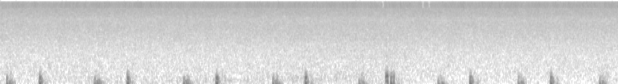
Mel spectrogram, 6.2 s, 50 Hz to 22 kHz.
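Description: Steady low heartbeat thumps at about 67 beats a minute, quiet room; normal heart sounds.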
